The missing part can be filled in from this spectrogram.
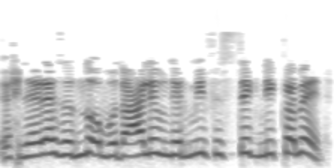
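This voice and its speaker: A woman's voice: sits high, fairly even intonation, racing, dry recording, close to an everyday voice. A woman with an Egyptian accent voicing a stern male police officer who lectures. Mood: officious. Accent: Egyptian Arabic. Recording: dull lo-fi, clear background noise.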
